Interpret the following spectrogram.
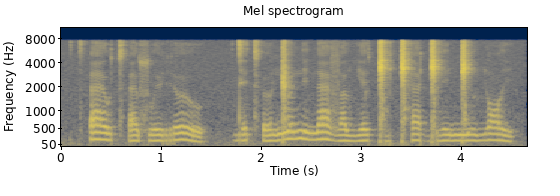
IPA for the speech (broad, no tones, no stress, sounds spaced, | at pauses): t͡sʼ æ u̯ t͡sʼ æ sʷ e y̯ r ɵ u̯ | d e t͡sʼ ɵ ŋ͡ǁ ɵ n i n æ v a u̯ ʎ e l ɡ͡ǁ a ǁʰ æ ɡ͡ǁ e i̯ ŋ͡ǁ i u̯ ʎ ɔ i̯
